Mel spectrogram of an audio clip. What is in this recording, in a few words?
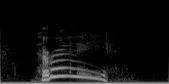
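"hooray", British English; pronunciations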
